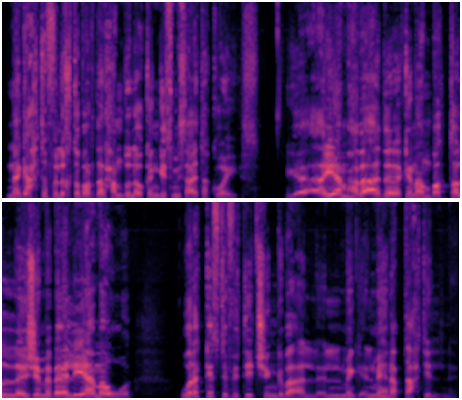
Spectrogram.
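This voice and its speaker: A man's voice: on the high side, no room sound, clean studio sound. A young man with an Egyptian accent telling his own story in a casual, chatty vlog, talking straight to his viewers. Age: young adult. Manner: rapid, chatty, addresses viewers directly. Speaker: YouTuber giving student advice.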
